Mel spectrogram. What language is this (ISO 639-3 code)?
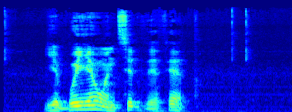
kab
